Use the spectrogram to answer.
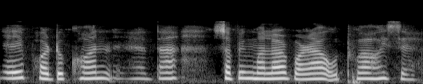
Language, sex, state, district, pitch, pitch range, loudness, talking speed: Assamese, female, Assam, Sonitpur, 270 Hz, 255-275 Hz, -14 LUFS, 140 wpm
